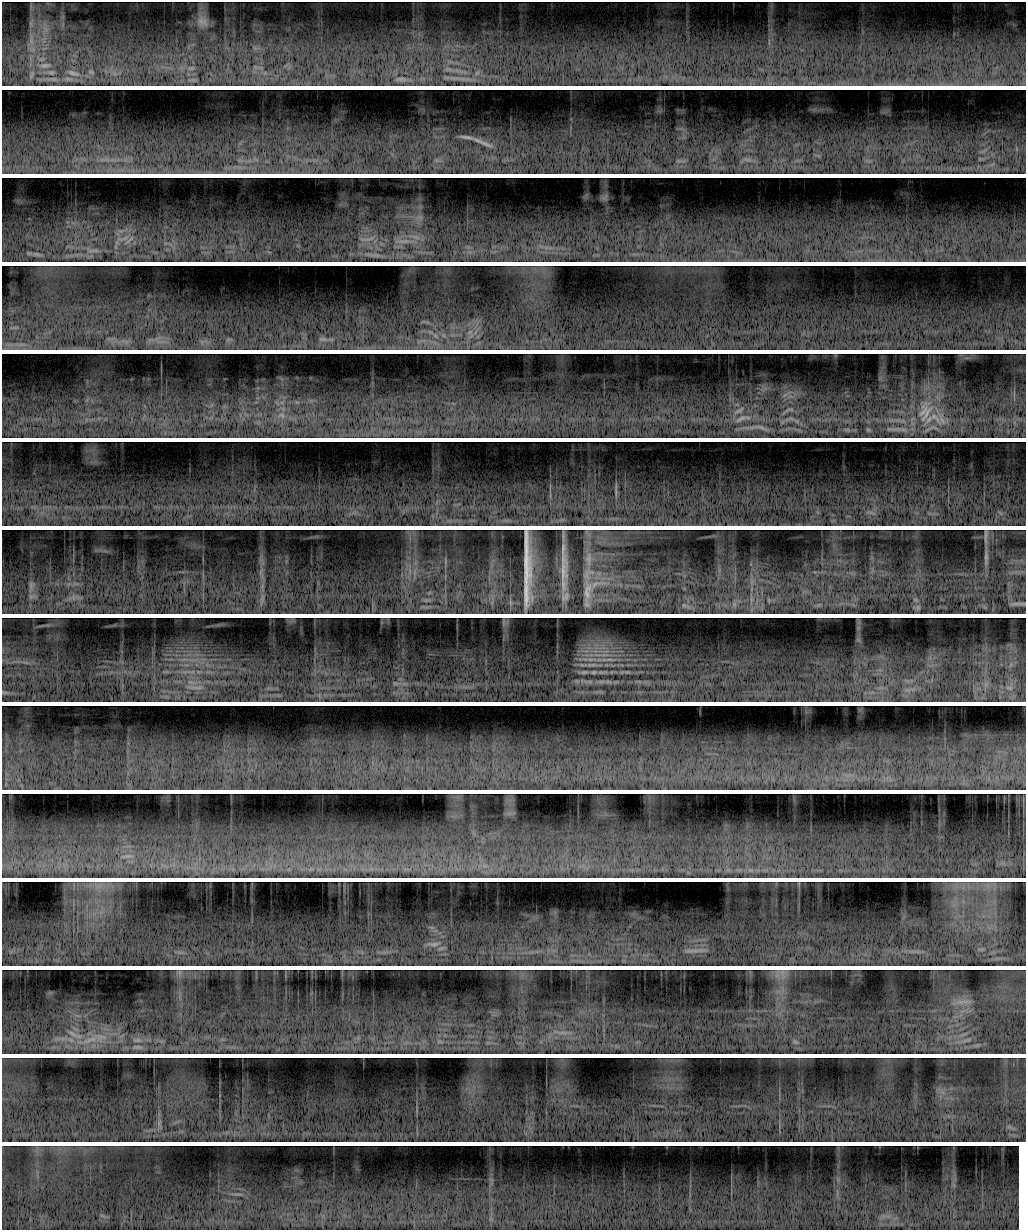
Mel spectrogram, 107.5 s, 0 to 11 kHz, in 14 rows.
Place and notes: Hase, Kamakura-shi, Kanagawa-ken, Japonia - Kamakura view
Recorded at a viewing spot at Hasedera. You can hear tourists, nearby sea, ad a local train, running below. Recorded with Zoom H2n.
Kanagawa-ken, Japan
